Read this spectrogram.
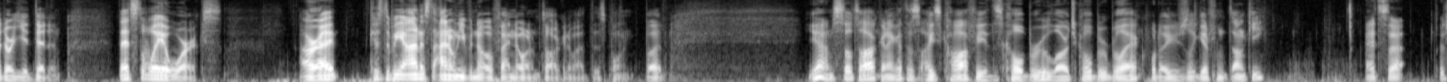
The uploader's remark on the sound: Hey i talk on and on from my car.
